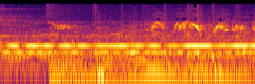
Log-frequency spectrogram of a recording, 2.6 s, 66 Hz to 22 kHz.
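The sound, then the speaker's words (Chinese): Sparrows let out of an opened birdcage chirp in a few quick, high calls that grow busier toward the end, heard over a steady background drone and low hum. “慢慢咁行去后院里边，打开咗个雀笼。将100只麻雀通通咁放走咗”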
